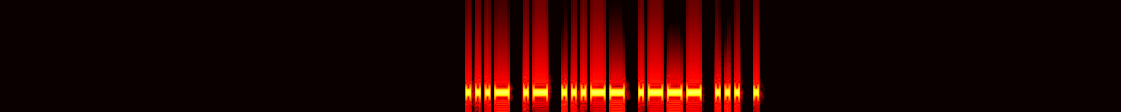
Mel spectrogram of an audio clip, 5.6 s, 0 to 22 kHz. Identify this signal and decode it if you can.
Morse code, heard as a keyed tone, about 52 wpm, 700 Hz. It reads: VA3JSE
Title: DXCC-100 Call Signs - 6 Characters - Repeated 3x - 50wpm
